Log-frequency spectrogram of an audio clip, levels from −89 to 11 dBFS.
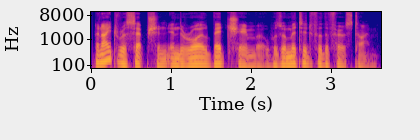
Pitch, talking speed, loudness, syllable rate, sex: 95 Hz, 215 wpm, -19 LUFS, 5.3 syllables/s, male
